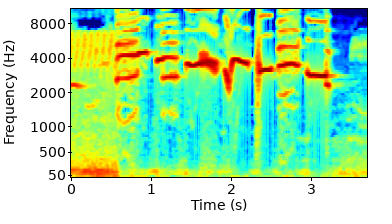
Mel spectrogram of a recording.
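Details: Oriental magpie-robin in a back-and-forth singing exchange to stir a reluctant singer: after a soft buzzy start, a string of loud ringing whistles, twisting slurred notes and harsh rattles, each about a third of a second long.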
